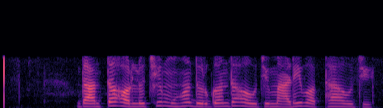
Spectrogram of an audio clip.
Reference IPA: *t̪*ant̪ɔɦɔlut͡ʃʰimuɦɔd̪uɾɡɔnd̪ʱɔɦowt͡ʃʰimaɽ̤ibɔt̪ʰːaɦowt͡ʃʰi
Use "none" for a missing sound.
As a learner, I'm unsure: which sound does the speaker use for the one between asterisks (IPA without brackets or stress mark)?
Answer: d̪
